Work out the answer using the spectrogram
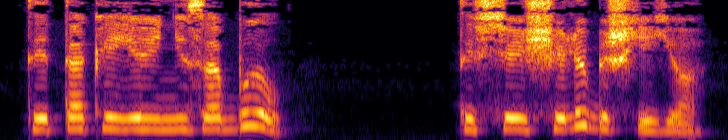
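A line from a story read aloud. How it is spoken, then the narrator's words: Sad sigh. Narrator (Russian): Грустно вздохнула я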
